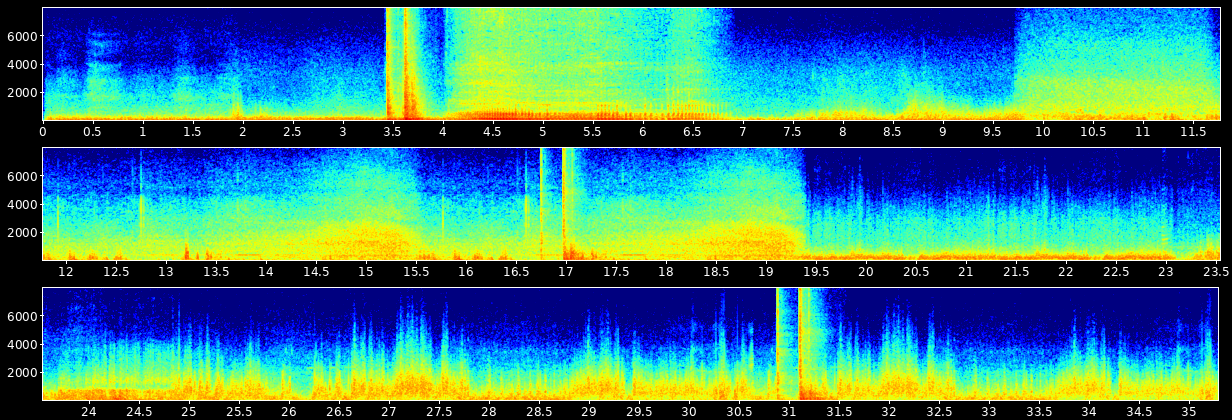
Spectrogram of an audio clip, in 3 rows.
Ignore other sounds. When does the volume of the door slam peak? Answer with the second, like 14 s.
4 s.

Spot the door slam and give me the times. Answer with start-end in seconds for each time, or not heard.
3.4-4.0, 16.7-17.4, 30.9-31.5.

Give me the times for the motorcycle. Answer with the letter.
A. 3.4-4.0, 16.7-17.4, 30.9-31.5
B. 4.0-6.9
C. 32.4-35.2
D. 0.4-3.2
B.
